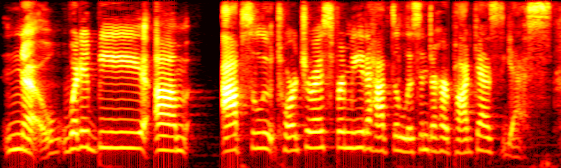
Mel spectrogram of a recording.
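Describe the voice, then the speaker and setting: A woman's voice: on the high side, moderate pace, pushed and bright. A young woman co-hosting a casual podcast, giving opinionated, chatty reality TV commentary. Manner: chatty, opinionated, restarts and fillers. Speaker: podcast co-host. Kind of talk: casual reality TV gossip chat.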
